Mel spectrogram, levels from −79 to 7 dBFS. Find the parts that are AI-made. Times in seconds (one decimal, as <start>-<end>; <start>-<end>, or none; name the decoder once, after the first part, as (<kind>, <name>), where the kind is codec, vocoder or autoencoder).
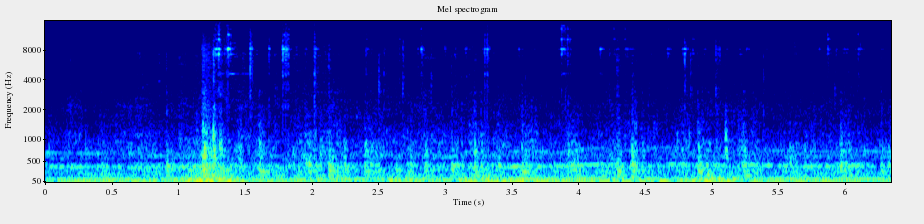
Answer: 1.8-2.3 (vocoder, BigVGAN v2); 3.3-3.9; 4.3-5.0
